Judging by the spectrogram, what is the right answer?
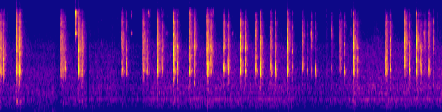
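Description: Rapid, uneven keystrokes on a computer keyboard while text is typed into a PowerPoint slide, close and crisp, clattering on without any voices.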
